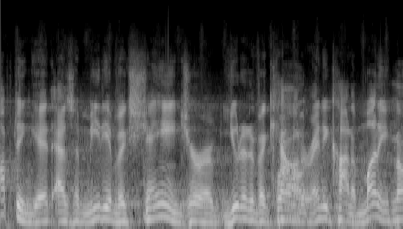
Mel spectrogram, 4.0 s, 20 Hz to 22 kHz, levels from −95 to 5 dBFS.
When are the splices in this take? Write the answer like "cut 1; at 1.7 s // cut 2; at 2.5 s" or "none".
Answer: none

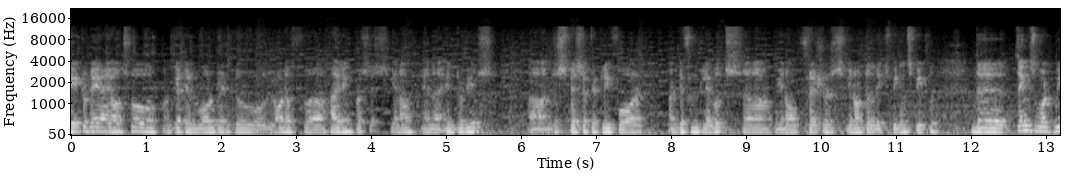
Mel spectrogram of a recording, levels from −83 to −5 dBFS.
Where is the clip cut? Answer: none

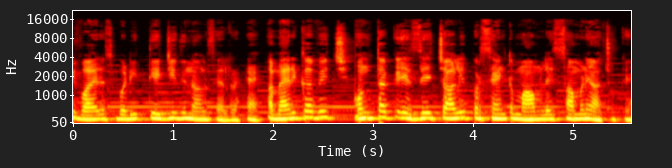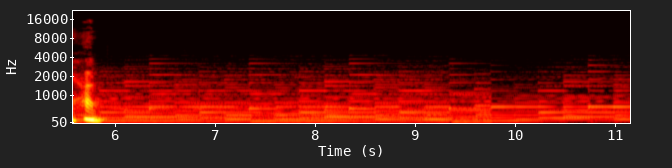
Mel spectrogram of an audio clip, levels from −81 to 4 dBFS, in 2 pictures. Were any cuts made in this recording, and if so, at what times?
cut 1; at 9.8 s

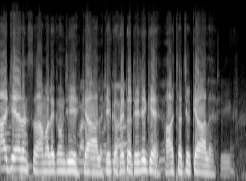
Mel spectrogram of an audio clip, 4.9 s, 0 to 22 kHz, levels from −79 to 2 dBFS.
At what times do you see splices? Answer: none

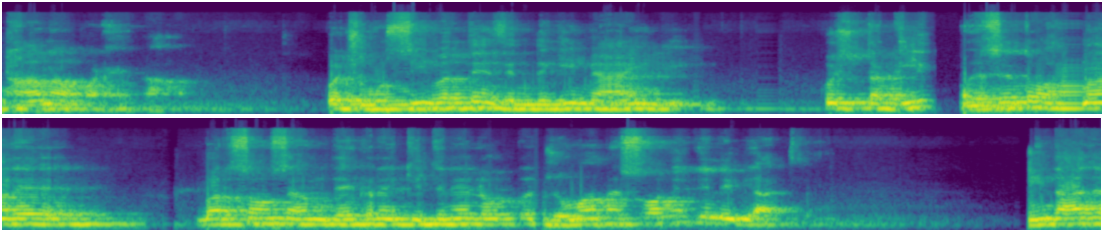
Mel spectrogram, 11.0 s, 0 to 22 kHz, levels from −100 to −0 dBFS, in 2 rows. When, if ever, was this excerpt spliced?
cut 1; at 4.4 s

